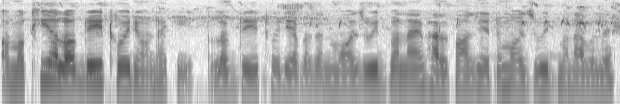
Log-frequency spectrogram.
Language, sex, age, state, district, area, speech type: Assamese, female, 30-45, Assam, Sivasagar, rural, spontaneous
